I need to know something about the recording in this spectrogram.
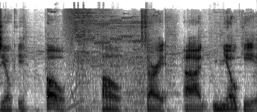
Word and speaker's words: gnocchi: Yoki what is Yoki oh oh sorry uh gnocchi it's G I think people pronounce it many different ways but the Italians would spell it that way some people say Naki or gnocchi or I've heard many people pronounce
